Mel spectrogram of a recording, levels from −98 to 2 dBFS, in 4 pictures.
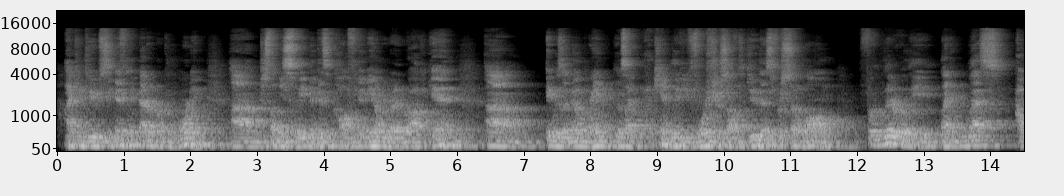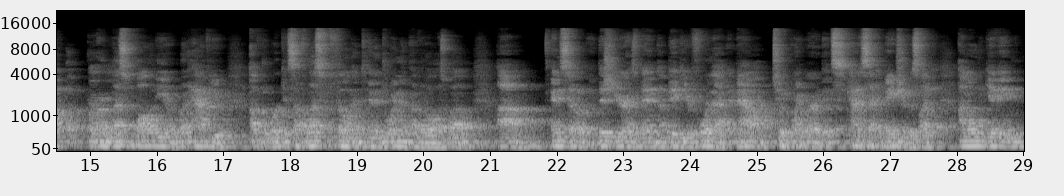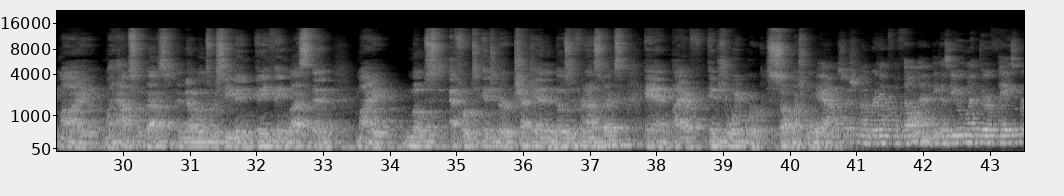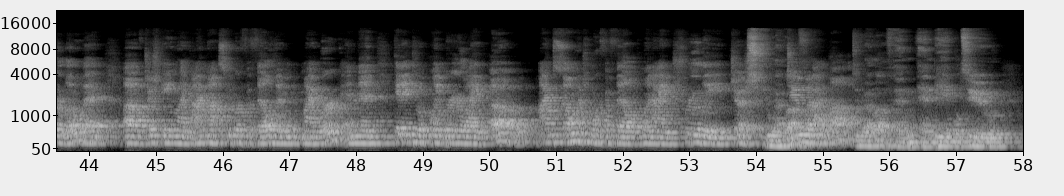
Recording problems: room echo; strong; dies away in 1.2 s
off-mic speech; far

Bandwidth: 14 kHz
